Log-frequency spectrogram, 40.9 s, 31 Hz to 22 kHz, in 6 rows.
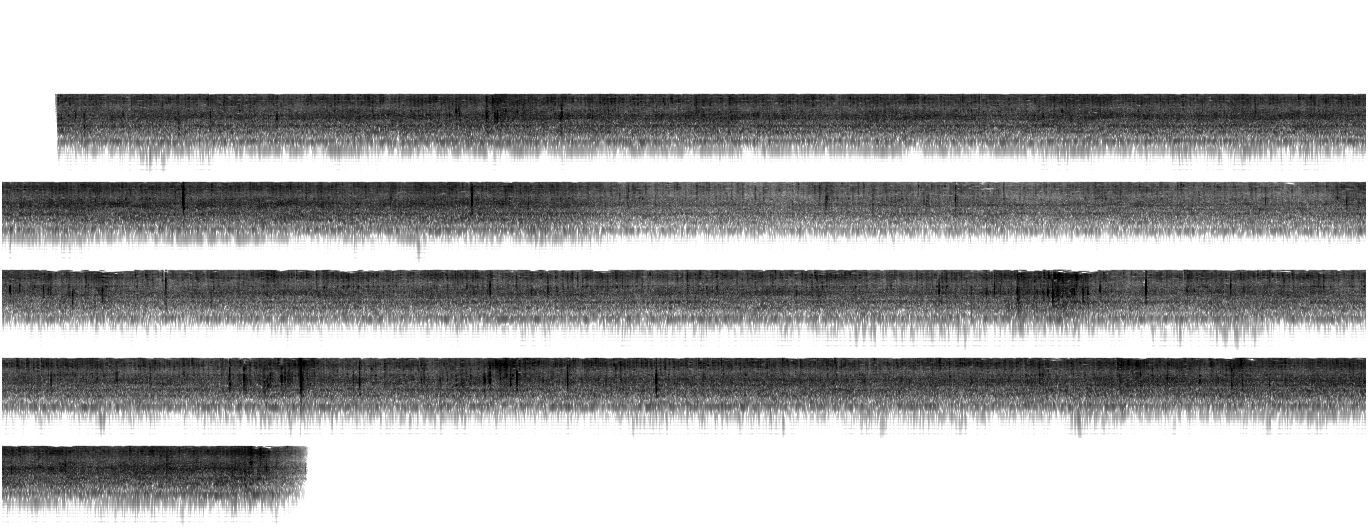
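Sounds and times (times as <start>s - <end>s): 
bicycle riding on road: 7.1s - 35.6s.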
